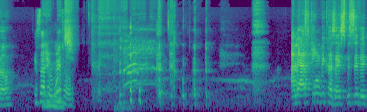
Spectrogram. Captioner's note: Silas speaks faintly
